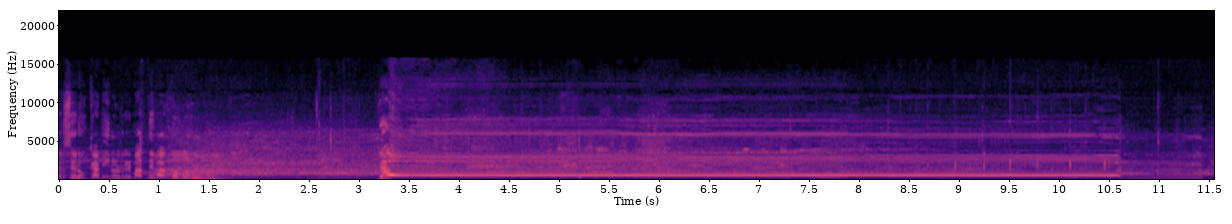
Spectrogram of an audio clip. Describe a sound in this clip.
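A crowd cheers loudly in a stadium.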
